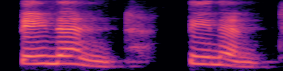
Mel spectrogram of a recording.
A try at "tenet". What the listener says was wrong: Tenant. Tenet. tenant. It's tenet. N-E-T. Tenet.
